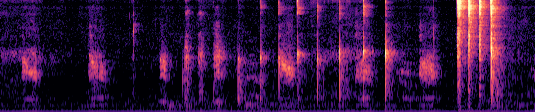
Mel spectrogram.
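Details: Black francolin, known locally as kala teetar, a male calling his mate on a teetar bird farm; harsh, grating mid-pitched notes that speed up into a rapid clicking series, ending in a burst of loud, sharp cracking notes.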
